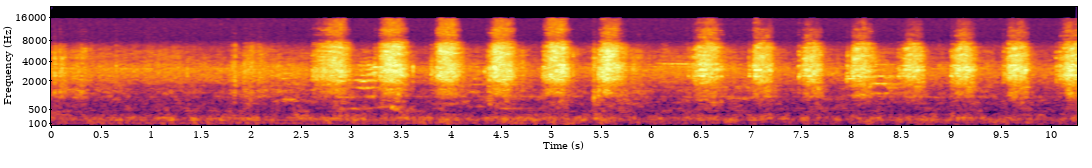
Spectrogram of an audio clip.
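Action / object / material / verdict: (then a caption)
scrape / sand-cement block / sand-cement / none. A red-handled wire-loop tool drags through a solid, crumbly sand-cement block, carving ridged channels as the powdery material shaves away. After a quiet opening, a steady run of bright, dry rasping strokes follows at a regular pace, each a short scraping burst with a quick fade and almost no low end.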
